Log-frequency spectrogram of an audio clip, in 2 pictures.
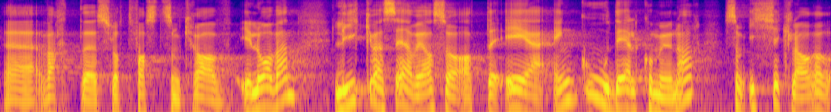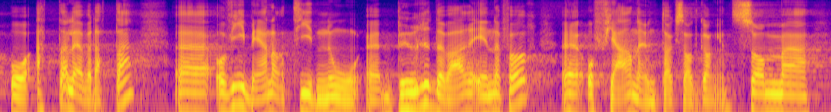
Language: Norwegian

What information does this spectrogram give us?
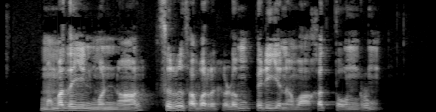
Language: Tamil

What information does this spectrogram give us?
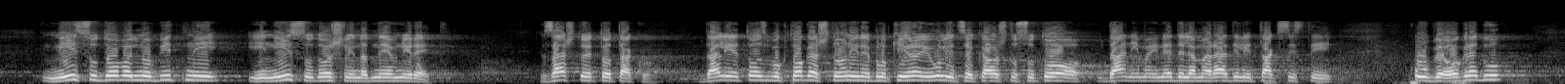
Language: Serbian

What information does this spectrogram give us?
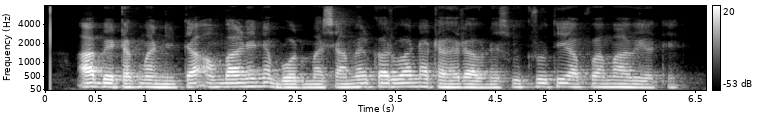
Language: Gujarati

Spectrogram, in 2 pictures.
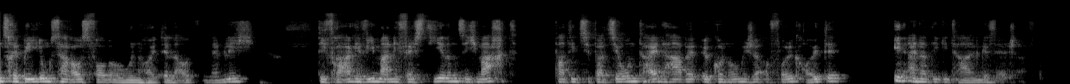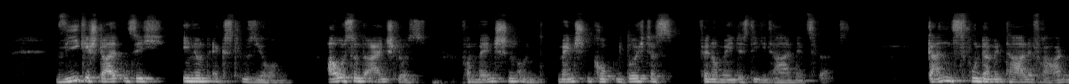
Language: German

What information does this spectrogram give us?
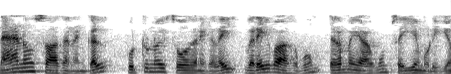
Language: Tamil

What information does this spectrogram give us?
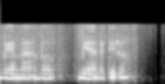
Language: Nepali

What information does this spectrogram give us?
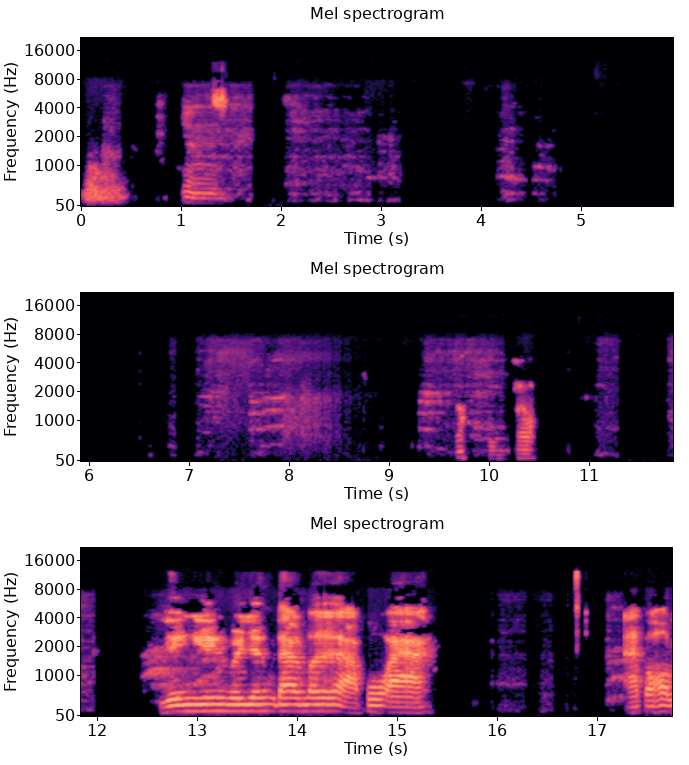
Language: Vietnamese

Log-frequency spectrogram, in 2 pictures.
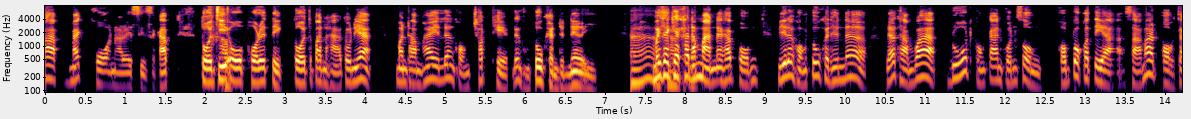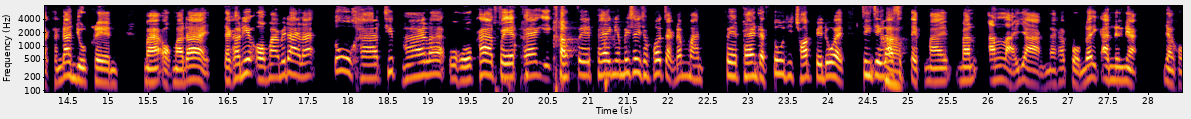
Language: Thai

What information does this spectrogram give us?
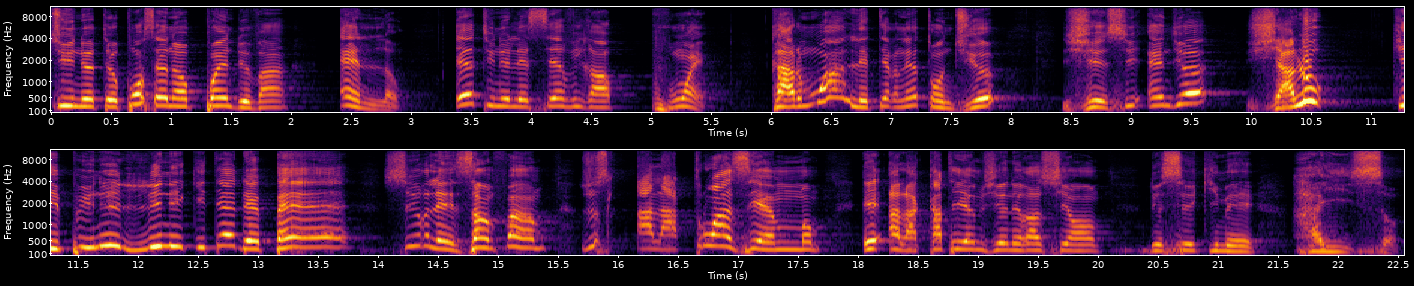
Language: French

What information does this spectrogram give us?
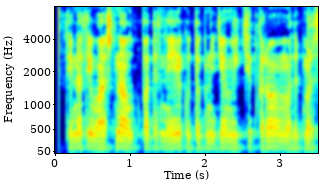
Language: Gujarati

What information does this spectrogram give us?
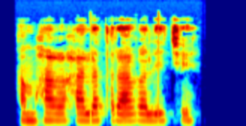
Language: Pashto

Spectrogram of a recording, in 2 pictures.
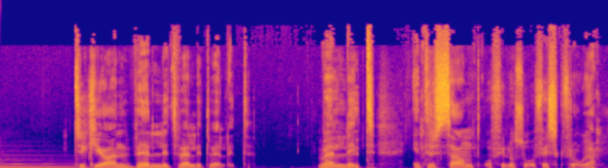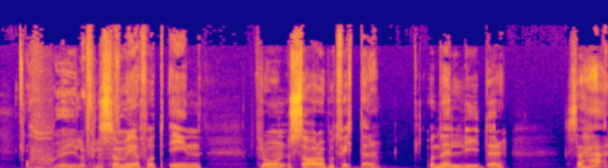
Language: Swedish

